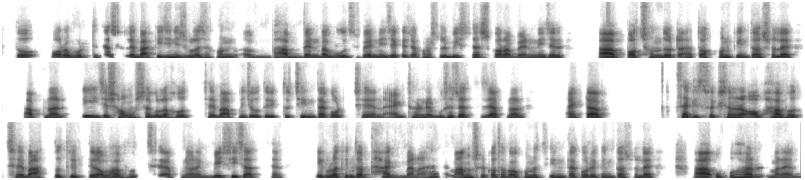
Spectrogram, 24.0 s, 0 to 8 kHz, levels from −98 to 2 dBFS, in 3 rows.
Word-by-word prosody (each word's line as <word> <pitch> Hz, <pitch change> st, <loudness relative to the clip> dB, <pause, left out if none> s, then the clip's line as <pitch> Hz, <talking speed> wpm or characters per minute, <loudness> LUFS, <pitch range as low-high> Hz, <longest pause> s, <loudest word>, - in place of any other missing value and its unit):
তো 190 Hz, -, +1 dB, 0.3 s
পরবর্তীতে 185 Hz, -1 st, -1 dB
আসলে 175 Hz, -, -3 dB
বাকি 125 Hz, +4 st, +1 dB
জিনিসগুলো 140 Hz, +1 st, +1 dB
যখন 145 Hz, +1 st, -3 dB, 0.2 s
আব 125 Hz, -, -5 dB, 0.2 s
ভাববেন 125 Hz, 0 st, +1 dB
বা, -, -, +5 dB
বুঝবেন, 125 Hz, -1 st, 0 dB
নিজেকে 120 Hz, +1 st, -1 dB
যখন 125 Hz, +2 st, -4 dB
আসলে 125 Hz, -1 st, -3 dB
বিশ্বাস 125 Hz, +1 st, -3 dB
করাবেন 110 Hz, -2 st, +1 dB
নিজের 115 Hz, 0 st, +1 dB, 0.5 s
আ -, -, +12 dB, 0.2 s
পছন্দটা 120 Hz, -1 st, +1 dB, 0.2 s
তখন 160 Hz, +1 st, -1 dB
কিন্তু 150 Hz, -2 st, 0 dB
আসলে 140 Hz, -1 st, +3 dB, 0.5 s
আপনার 125 Hz, +3 st, 0 dB, 0.3 s
এইযে 170 Hz, -1 st, +1 dB
সমস্যাগুলো 135 Hz, +1 st, +1 dB
হচ্ছে 125 Hz, 0 st, -4 dB
বা, -, -, +3 dB
আপনি 105 Hz, -, -10 dB
যে -, -, +2 dB
অতিরিক্ত 135 Hz, +1 st, -2 dB
চিন্তা 135 Hz, -2 st, +2 dB
করছেন, 115 Hz, 0 st, -3 dB, 0.2 s
এক 120 Hz, -, -2 dB
ধরনের 130 Hz, -1 st, -1 dB
বুঝা 140 Hz, +3 st, +1 dB
যাচ্ছে 125 Hz, 0 st, 0 dB
যে, -, -, +5 dB
আপনার 120 Hz, 0 st, -1 dB, 0.6 s
একটা 120 Hz, +1 st, +5 dB, 0.9 s
স্যাটিসফ্যাকশন 140 Hz, +1 st, +1 dB
এর 130 Hz, -, +6 dB
অভাব 145 Hz, +4 st, +4 dB
হচ্ছে 120 Hz, +2 st, -6 dB
বা, -, -, +6 dB
আত্মতৃপ্তির 150 Hz, -3 st, -1 dB
অভাব 130 Hz, +1 st, +2 dB
হচ্ছে। -, -, -10 dB
আপনি 125 Hz, +3 st, -11 dB
অনেক 120 Hz, -1 st, -3 dB
বেশি 125 Hz, +4 st, +2 dB
চাচ্ছেন। 120 Hz, +2 st, -3 dB, 0.4 s
এগুলো 215 Hz, 0 st, +4 dB
কিন্তু 185 Hz, -1 st, +1 dB
আর 175 Hz, -, -11 dB
থাকবে 120 Hz, -7 st, 0 dB
না। 105 Hz, -, -6 dB
হ্যাঁ? 205 Hz, -, -2 dB, 0.2 s
মানুষের 155 Hz, +3 st, +1 dB
কথা 170 Hz, 0 st, 0 dB
কখনো 165 Hz, +1 st, 0 dB
চিন্তা 155 Hz, 0 st, 0 dB
করে 160 Hz, 0 st, +1 dB
কিন্তু 150 Hz, -1 st, -3 dB
আসলে 145 Hz, 0 st, 0 dB, 0.5 s
আ -, -, +10 dB, 0.2 s
উপহার 145 Hz, -1 st, +3 dB
অ্যা -, -, -13 dB
মানে 125 Hz, -1 st, -1 dB
135 Hz, 165 wpm, -22 LUFS, 120-150 Hz, 0.9 s, আ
